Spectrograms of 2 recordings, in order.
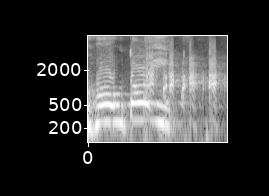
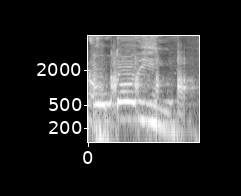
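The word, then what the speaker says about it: οὗτοι: Harusnya itu houtoi. Bukan autoi.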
